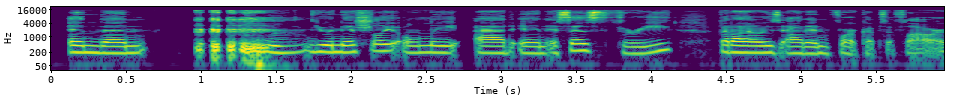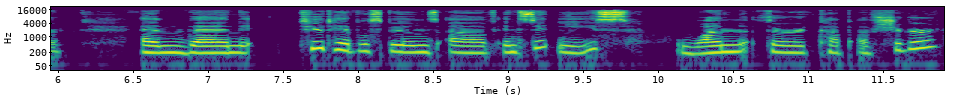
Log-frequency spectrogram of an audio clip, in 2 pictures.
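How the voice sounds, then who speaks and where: A woman talks through her day at home as she cooks, her voice a little off from a cold she is getting over. She rambles in a friendly, easygoing way, full of ums and restarts, at an ordinary middle pitch, with soft music playing faintly underneath. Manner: chatty and rambling, with many fillers and restarts. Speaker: homestead vlogger. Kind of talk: casual cooking vlog narration. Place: home kitchen.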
